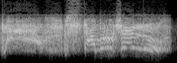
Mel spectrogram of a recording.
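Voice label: Italian on fire mood high, speech; War Thunder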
